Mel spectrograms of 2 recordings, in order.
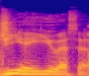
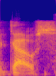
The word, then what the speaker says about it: Gauss: G-A-U-S-S. Oh, you know. yeah, Gauss.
